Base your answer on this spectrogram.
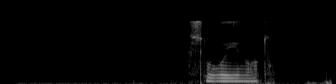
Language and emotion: Russian, neutral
